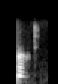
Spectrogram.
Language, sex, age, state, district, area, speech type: Manipuri, male, 60+, Manipur, Churachandpur, urban, conversation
